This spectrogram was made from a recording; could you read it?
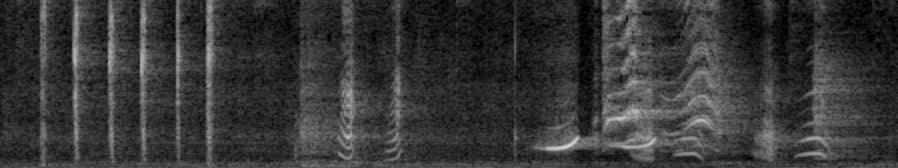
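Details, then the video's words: Pet Indian parrot showing love to its owner: a run of five sharp clicks, then squeaky whistled notes and bent, rising and falling chirps with a hoarse rasp, over low room noise. "Indian Parrot kaku🥀Showing Love🍃To Me Super♥️Cute Talking Bird"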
